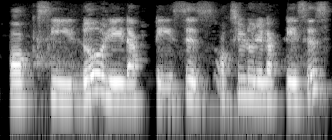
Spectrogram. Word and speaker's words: oxidoreductases: OX is oxy, DO is do, RE is re, DUC is duck, TA is te, SES is cis. Okay, oxidoreductases, transferases, hydrolases, lysases, isomerases, ligases, etc.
